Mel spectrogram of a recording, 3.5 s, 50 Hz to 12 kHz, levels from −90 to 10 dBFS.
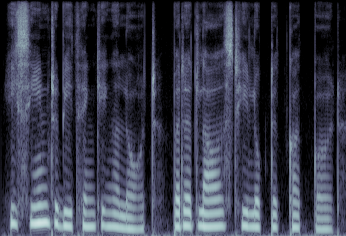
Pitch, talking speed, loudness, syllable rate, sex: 185 Hz, 245 wpm, -16 LUFS, 5.6 syllables/s, female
